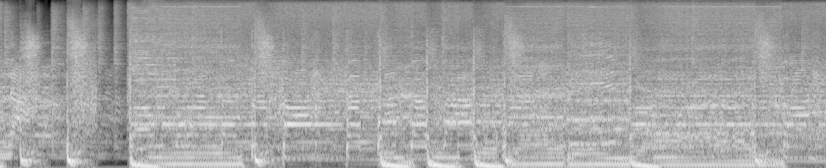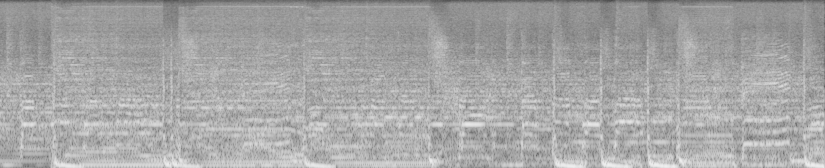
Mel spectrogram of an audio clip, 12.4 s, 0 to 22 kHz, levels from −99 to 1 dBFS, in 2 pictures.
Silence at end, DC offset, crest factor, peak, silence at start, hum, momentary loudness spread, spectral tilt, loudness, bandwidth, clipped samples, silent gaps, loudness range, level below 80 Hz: 0 s; under 0.1%; 10 dB; 0 dBFS; 0 s; none; 2 LU; -2.5 dB/octave; -9 LUFS; over 20 kHz; under 0.1%; none; 1 LU; -20 dBFS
